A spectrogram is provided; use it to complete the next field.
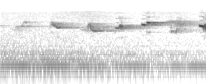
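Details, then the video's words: Sooty-headed bulbul singing in the ropelan style: a few short whistled notes slurring down and up, spaced and strengthening toward the end, over a steady low electrical hum. "TRUCUKAN ROPELAN GACOR COCOK BUAT MASTERAN"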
